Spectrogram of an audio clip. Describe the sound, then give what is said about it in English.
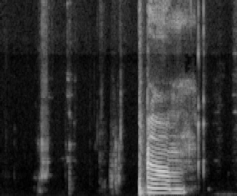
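A few soft, brief slurping sips of Kool-Aid-made hot chocolate by a person sitting at a desk, followed by a loud, drawn-out satisfied vocal "ahh". “I'm currently sitting at my desk, sipping some Kool-Aid-made hot chocolate.”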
